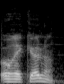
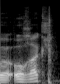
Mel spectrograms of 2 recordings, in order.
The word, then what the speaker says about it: Oracle: Je crois que c'est l'avant-dernier de Oracle, ou Oracle, s'il faut, il faut prononcer en français vu que tout est chanté en français.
